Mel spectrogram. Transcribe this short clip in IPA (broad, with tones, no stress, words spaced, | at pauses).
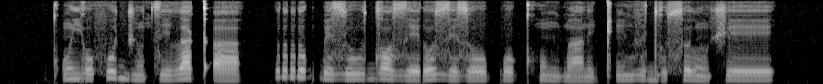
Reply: kʼũ˨ jo˨fo˦ d͡ʒũ˨t͡si˨ la˦kʼa˨ | ro˦k͡pɪ˨zuː˨ dɔ˦˨ ze˨ɾo˦ zɪ˨zoː˨ po˨kʰũ˨ ɡ͡bã˨ ɾi˨kʼĩ˦vɪ˦ du˨ sʊ˦lũ˨ ʃeː˦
